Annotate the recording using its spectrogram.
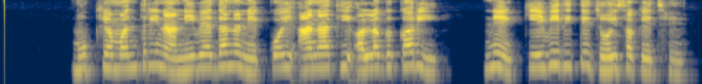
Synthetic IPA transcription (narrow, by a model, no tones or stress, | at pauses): mʊkʰjəmənt̪ɾinaniʋed̪ənnekoiʔanat̪ʰiʔələɡkəɾi | nekeʋiɾit̪ed͡ʒoiʃəket͡ʃʰe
